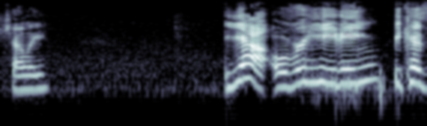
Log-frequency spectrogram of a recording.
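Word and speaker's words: Chelle: yep is that is that Shelly did I pronounce that right that right c h e l l e Shelly yeah overheating because it's the you know the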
